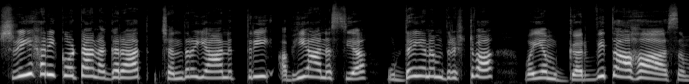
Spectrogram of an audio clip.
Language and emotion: Sanskrit, happy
